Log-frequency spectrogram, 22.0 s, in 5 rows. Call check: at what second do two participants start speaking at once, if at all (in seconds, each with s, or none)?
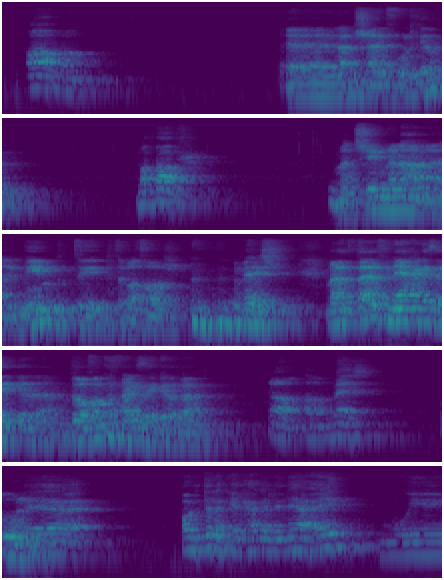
none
